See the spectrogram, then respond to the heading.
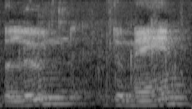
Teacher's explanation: words like balloon and domain having final stress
